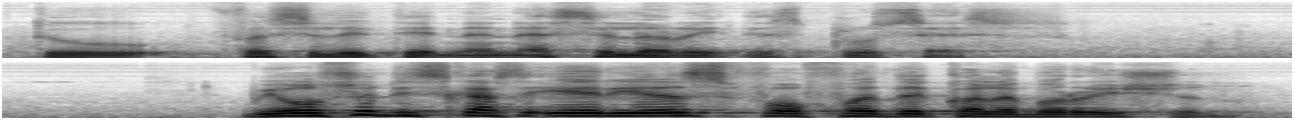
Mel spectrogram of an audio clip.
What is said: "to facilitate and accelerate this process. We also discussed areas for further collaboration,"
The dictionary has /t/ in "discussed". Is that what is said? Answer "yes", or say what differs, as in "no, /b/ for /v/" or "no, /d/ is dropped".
no, /t/ is dropped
